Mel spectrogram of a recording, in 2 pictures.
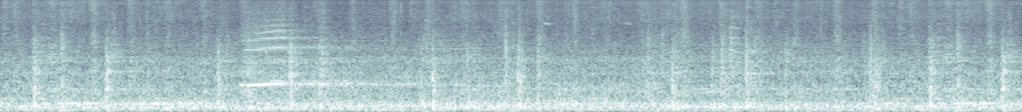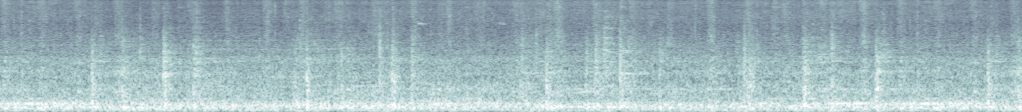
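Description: A train passing, with wheels clicking over the rail joints in a steady clickety-clack over a continuous rumble. A short high-pitched tone sounds about two seconds in.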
